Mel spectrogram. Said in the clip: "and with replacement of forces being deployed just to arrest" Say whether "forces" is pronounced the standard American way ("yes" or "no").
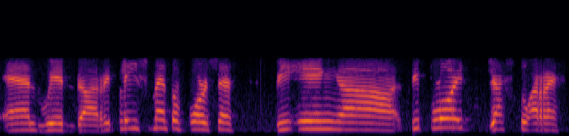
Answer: no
